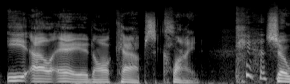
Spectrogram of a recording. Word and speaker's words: Hila: Hila Klein, which by the way, did you guys know that Hila's name is pronounced Ela. The H is in fact silent. It's supposed to be Ela.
